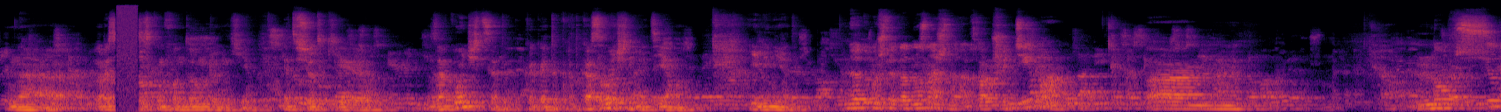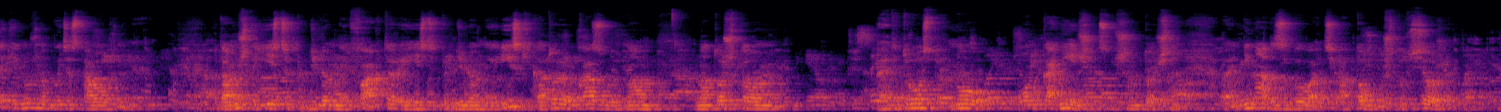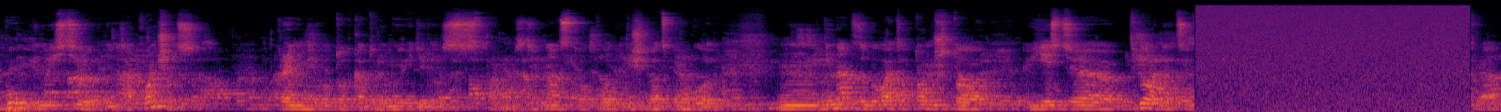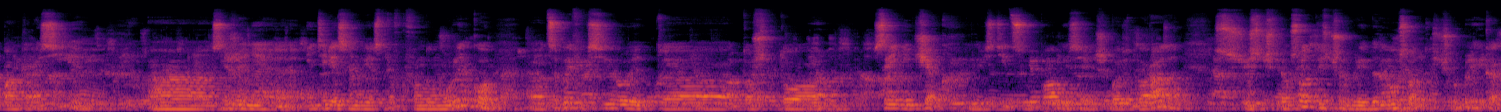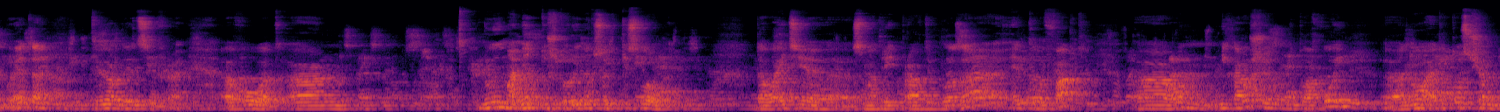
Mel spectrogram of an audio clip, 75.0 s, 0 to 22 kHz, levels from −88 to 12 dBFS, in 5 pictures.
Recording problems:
off-mic speech; far
room echo; noticeable; dies away in 0.6 s
background chatter; loud; throughout; 3 voices, 9 dB below the speech
audio cutting out; at 1 s and at 42 s for 3 s

